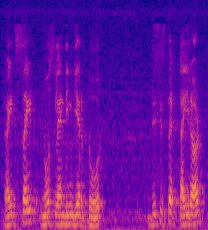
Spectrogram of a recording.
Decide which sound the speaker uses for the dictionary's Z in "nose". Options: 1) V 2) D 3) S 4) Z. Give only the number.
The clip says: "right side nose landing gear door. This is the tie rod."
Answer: 3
